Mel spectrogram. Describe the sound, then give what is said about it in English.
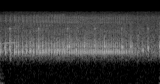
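Underwater clicks from a little male narwhal with a small tusk, packed so tightly they blur into a steady, hissy rattling buzz that holds at an even, fairly strong level throughout, with no voices. “what I'm hearing there are clicks and then like a cry.”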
